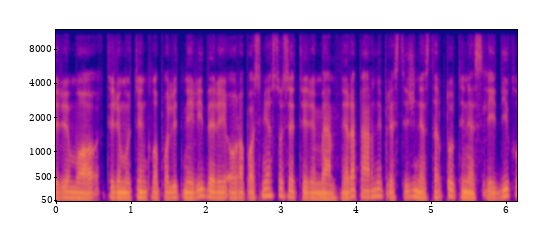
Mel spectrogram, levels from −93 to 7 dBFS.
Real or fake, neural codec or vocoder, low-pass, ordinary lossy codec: fake; autoencoder, 48 kHz, 32 numbers a frame, DAC-VAE, trained on Japanese speech; 10.8 kHz; MP3, 96 kbps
